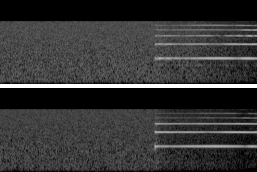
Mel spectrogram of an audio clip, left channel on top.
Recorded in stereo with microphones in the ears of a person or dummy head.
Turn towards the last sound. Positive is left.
turn(degrees=-45)  # may be behind; listen again after turning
